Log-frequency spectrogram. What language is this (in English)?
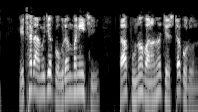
Bangla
